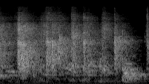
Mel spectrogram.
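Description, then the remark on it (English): A crowd of people clapping together after a player's foul in a game, sharp bright claps landing about five times over a dense, continuous wash of hand noise, fairly loud with no talking. “Why are they clapping when I foul?”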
